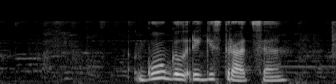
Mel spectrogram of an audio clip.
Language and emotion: Russian, neutral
